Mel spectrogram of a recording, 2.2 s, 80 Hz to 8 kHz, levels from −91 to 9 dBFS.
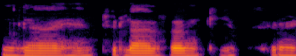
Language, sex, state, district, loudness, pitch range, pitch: Hindi, male, Chhattisgarh, Korba, -25 LUFS, 125-130 Hz, 125 Hz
